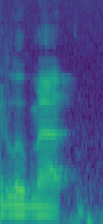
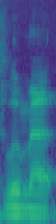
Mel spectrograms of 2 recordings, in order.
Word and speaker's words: Lumet: So as we talk about our first viewing of the 1976 Sidney Lumet. It is Lumet, not Lumet. It's Lumet, really?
